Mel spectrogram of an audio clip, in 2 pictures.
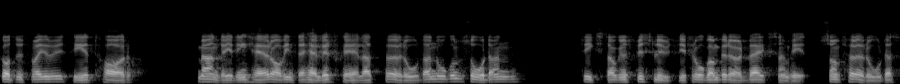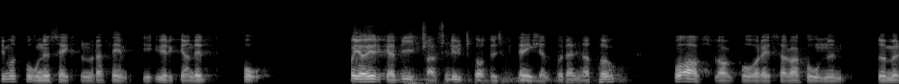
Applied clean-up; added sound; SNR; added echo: neural mask model DeepFilterNet 3.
